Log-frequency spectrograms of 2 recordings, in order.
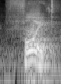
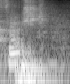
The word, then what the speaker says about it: Foyt: We're talking Sean Foyt. – I heard somebody say it. – I was like, that's how you say it. – Not Foocht.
